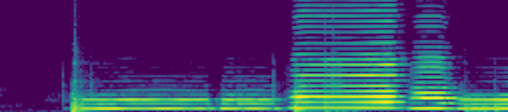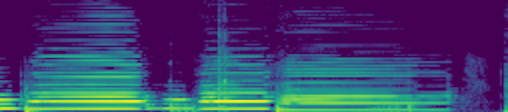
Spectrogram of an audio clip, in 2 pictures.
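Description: A C harmonica plays the third phrase of Silent Night, with deep three-draw bends sliding between notes; four clear held phrases ring out close and alone.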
